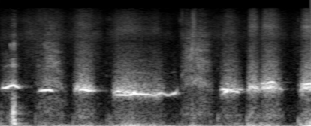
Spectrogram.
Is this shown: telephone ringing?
no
